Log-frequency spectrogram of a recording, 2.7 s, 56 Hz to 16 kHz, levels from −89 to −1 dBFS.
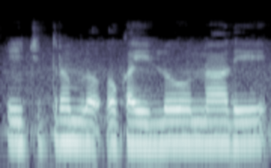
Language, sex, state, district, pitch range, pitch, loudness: Telugu, male, Telangana, Mahabubabad, 130-140 Hz, 135 Hz, -16 LUFS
